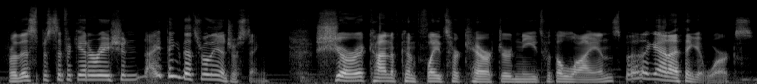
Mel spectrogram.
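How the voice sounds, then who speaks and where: A man's voice: on the high side, big pitch swings, brisk, a bit bright, faint music behind. A man narrating a scripted film review as host, with casual, opinionated, conversational asides.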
